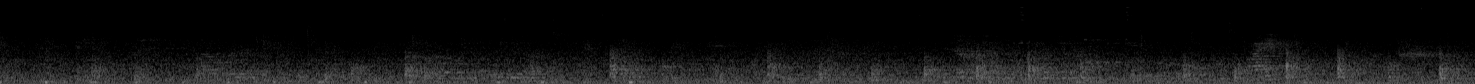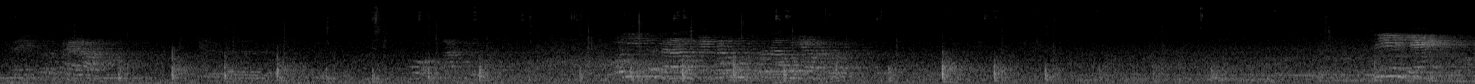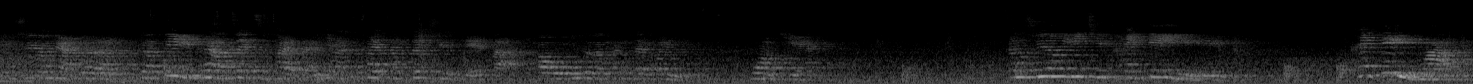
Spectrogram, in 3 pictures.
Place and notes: Gaillon, Paris, France - Passage Choiseul, Paris
Quiet sounds inside the Passage Choiseul, Paris.
The occasional sounds of footsteps crossing the arcade.
The stores were closed because of the national holiday - Bastille Day.
Zoom H4n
